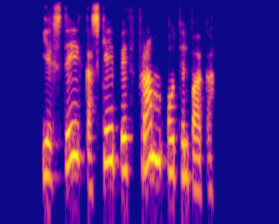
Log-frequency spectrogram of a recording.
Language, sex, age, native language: Icelandic, female, 40-49, Icelandic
